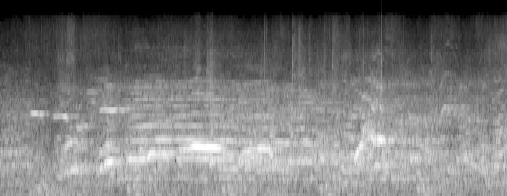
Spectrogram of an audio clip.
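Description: Men and women cheer loudly.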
